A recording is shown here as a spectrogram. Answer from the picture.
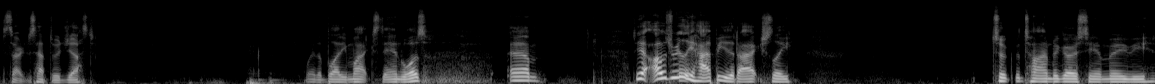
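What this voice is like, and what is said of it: Congested, stuffy-sounding voice. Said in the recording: “I'm a bit stuffed up and I'm just coughing ... that's why my voice sounds a bit weird at the moment”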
